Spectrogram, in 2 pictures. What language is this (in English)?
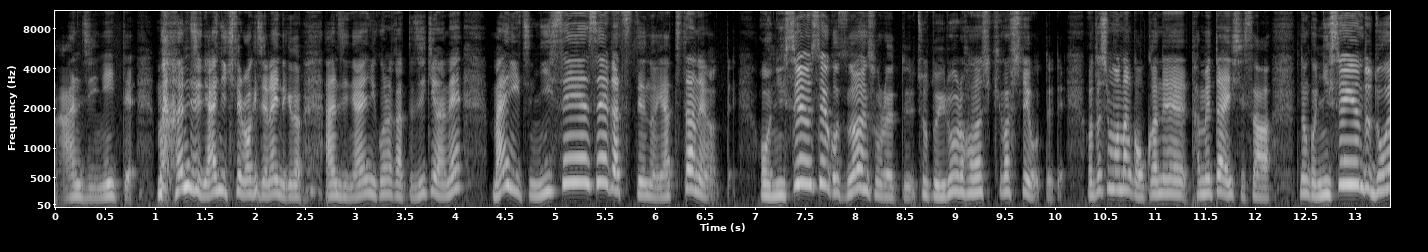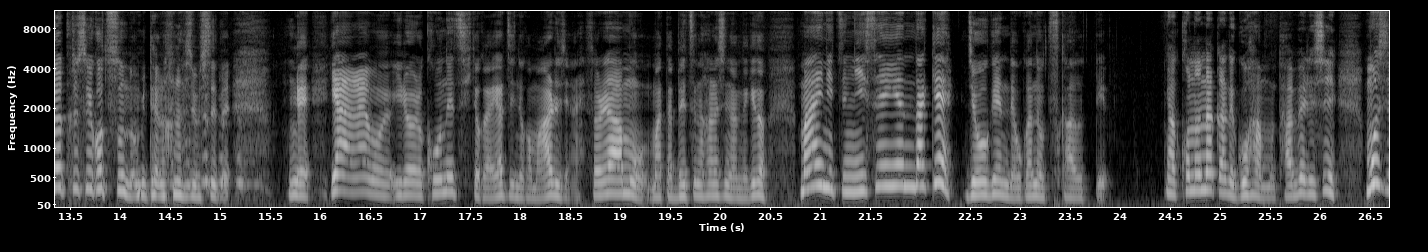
Japanese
